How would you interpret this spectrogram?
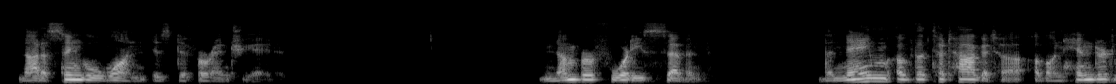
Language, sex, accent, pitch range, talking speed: English, male, American, 95-115 Hz, 80 wpm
